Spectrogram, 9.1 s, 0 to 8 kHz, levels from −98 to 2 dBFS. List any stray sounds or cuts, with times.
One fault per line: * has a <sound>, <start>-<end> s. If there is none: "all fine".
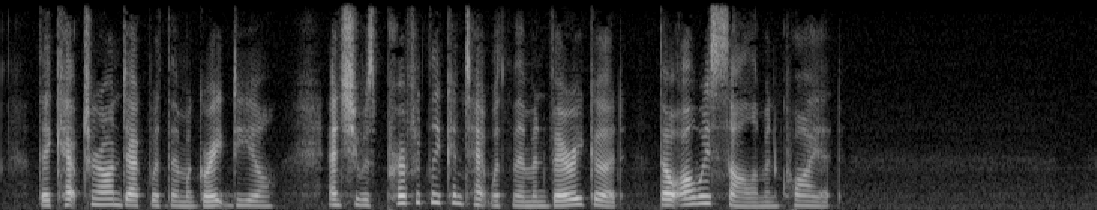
all fine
